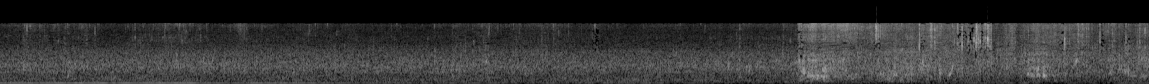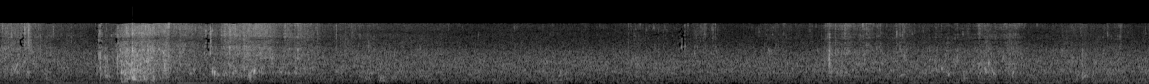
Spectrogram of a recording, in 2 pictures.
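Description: Shallow stream running over gravel, with salmon thrashing and splashing in the shallows: two loud spells of splashing around the middle and a shorter, softer one later.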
